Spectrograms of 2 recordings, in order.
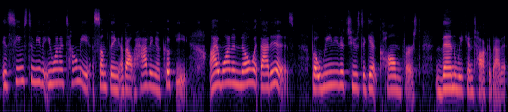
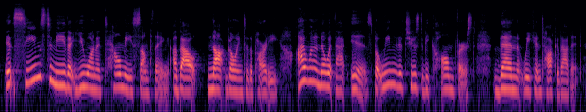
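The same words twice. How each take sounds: First: Put-on gentle, even voice for a small child; calm words to a young child. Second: Put-on steady, even, calm correction to a child; calm parent statement. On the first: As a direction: coax a little one calmly. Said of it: "So I might say to a younger child". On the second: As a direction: set the limit calmly and kindly. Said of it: "the most classic things that I would say". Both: Shown as a demonstration.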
